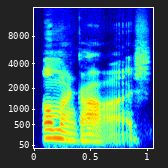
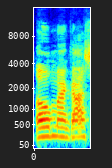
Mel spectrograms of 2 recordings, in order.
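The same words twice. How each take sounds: First: It sounds sassy, like talking back. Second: It sounds genuinely surprised.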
